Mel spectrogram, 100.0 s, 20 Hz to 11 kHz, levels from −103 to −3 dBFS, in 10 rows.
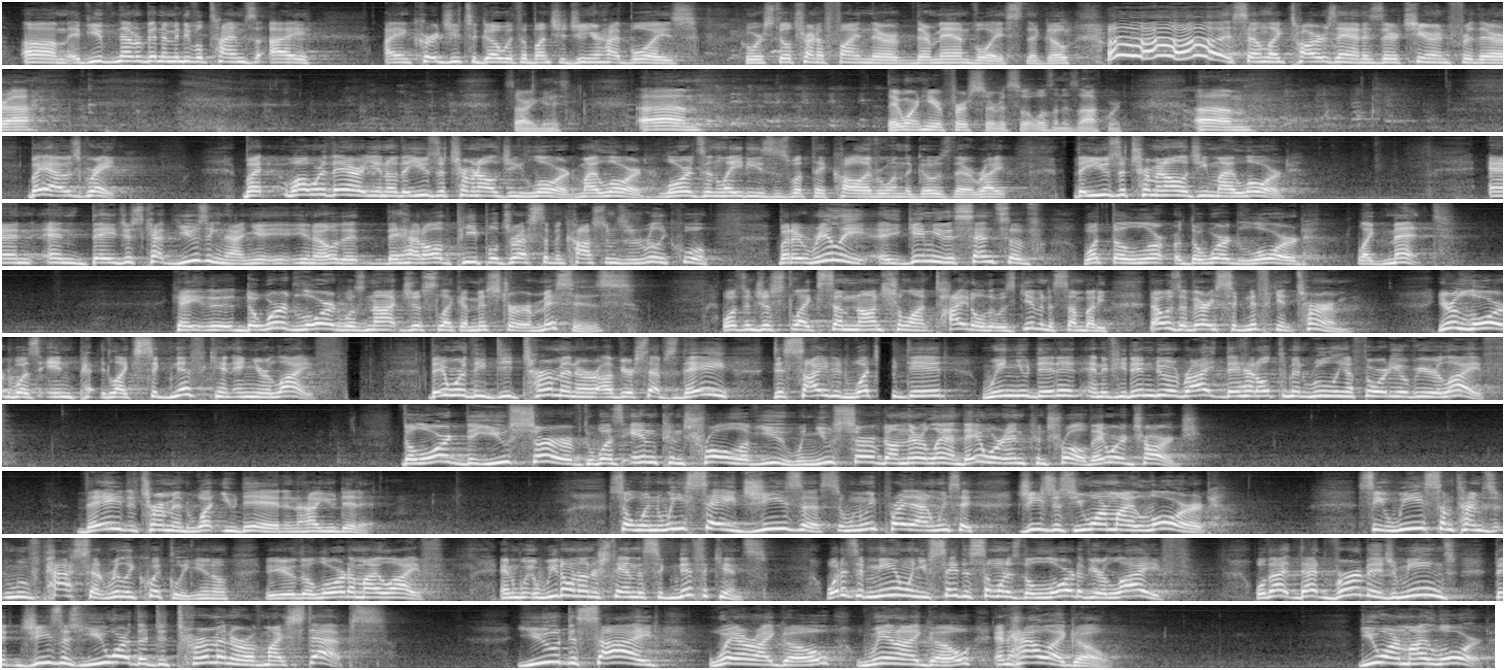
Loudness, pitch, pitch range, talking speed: -14 LUFS, 220 Hz, 190-255 Hz, 195 wpm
